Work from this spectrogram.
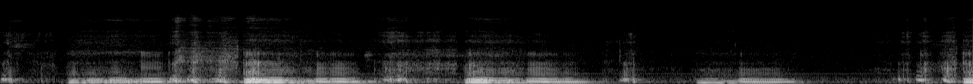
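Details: Sleeping dog growls as it dreams, deep rumbling growls rising and falling in uneven bursts, some pauses of near quiet, faint whimper-like tones mixed in, recorded indoors.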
